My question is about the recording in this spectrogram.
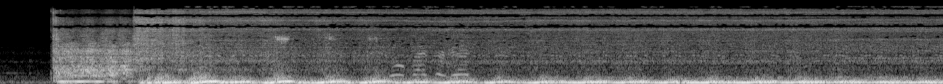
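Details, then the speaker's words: Engine with Aces EFI, fuel pressure 45–48 steady, O2 sensor moved about 10 in from collector; fires right up, uneven hunting idle for seconds, then dies unless throttled; owner suspects a large vacuum leak; starts then stalls. "it idles good it's fine and then it just cuts out and dies right away I can hit the throttle and keep it alive for a few seconds but it just dies instantly when I stop messing with it"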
